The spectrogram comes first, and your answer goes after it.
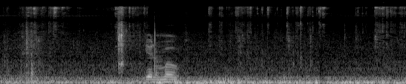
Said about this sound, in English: So many keys on this key ring.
